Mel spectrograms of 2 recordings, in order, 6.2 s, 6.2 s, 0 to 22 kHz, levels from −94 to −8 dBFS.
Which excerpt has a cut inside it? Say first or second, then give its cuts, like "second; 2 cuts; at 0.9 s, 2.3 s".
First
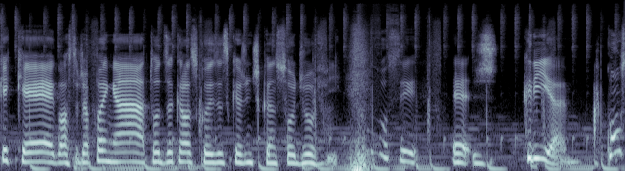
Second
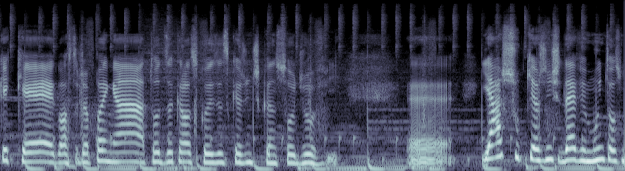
first; 1 cut; at 3.7 s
